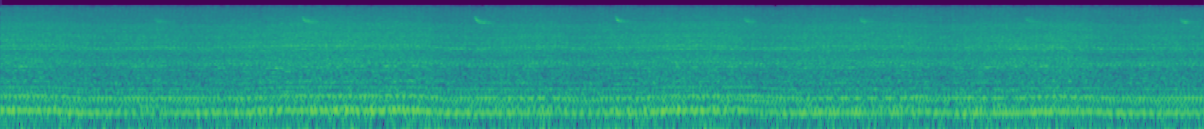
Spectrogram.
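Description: A riding mower's engine hums steadily.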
